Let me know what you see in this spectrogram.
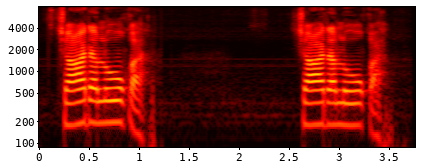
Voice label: "catv lokv", Muscogee

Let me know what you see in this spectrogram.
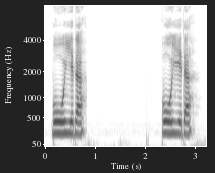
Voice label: "poyetv", Muscogee

